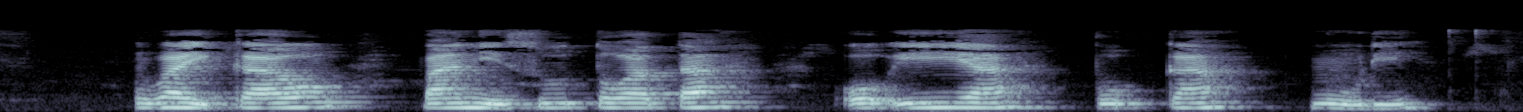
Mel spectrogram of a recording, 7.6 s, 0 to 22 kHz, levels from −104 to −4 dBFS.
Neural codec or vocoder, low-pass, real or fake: none; 7.2 kHz; real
